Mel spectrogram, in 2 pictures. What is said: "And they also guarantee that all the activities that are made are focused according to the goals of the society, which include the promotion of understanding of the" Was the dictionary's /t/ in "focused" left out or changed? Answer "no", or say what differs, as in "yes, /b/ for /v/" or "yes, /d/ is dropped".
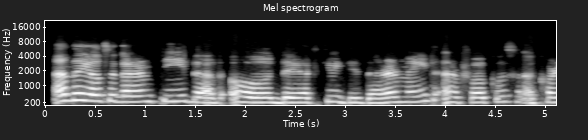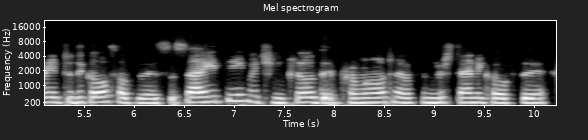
yes, /t/ is dropped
